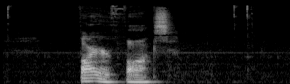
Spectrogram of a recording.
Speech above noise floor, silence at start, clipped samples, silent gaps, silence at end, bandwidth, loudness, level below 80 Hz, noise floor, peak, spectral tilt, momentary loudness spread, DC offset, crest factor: 38 dB; 0.8 s; under 0.1%; none; 1.2 s; 17 kHz; -21 LUFS; -62 dBFS; -59 dBFS; -6 dBFS; -4 dB/octave; 20 LU; under 0.1%; 20 dB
